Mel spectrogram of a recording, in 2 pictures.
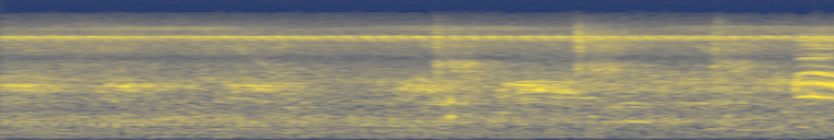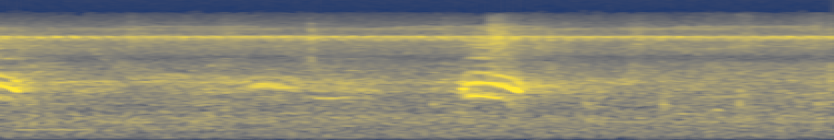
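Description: Birds calling: scattered short chirps throughout, with two louder, arching calls about four and six and a half seconds in, over a steady hiss of outdoor background noise.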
